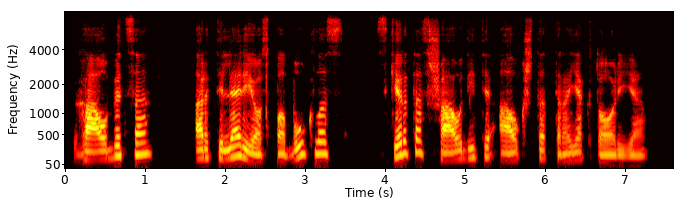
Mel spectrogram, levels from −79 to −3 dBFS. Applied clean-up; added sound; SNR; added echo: none; none; none; none.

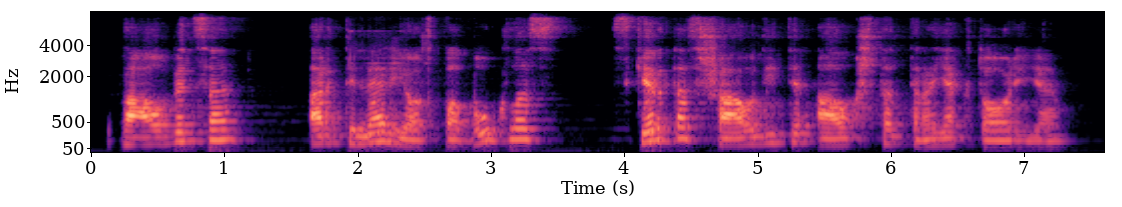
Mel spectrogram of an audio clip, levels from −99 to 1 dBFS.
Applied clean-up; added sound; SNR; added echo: neural mask model DeepFilterNet 3.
